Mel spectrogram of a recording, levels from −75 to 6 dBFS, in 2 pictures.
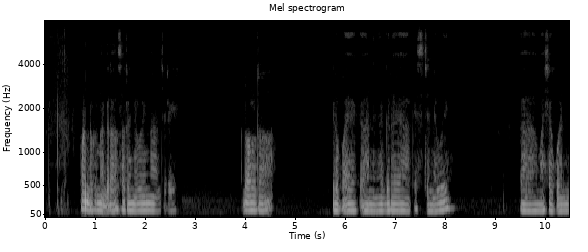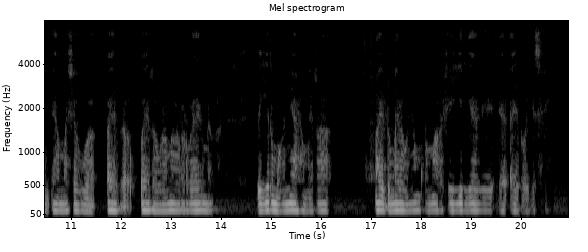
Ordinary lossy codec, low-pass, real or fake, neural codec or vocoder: none; 7.2 kHz; real; none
